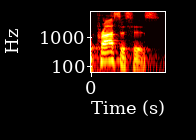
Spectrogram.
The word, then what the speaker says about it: processes: but then it says what is the plural of process this process that is with a short e just like dresses and stresses and tresses okay so processes okay that was important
